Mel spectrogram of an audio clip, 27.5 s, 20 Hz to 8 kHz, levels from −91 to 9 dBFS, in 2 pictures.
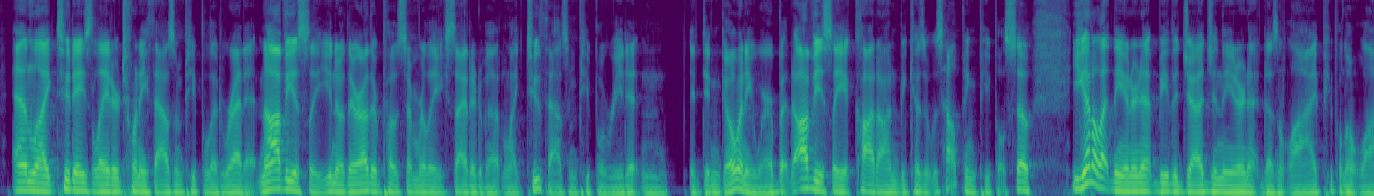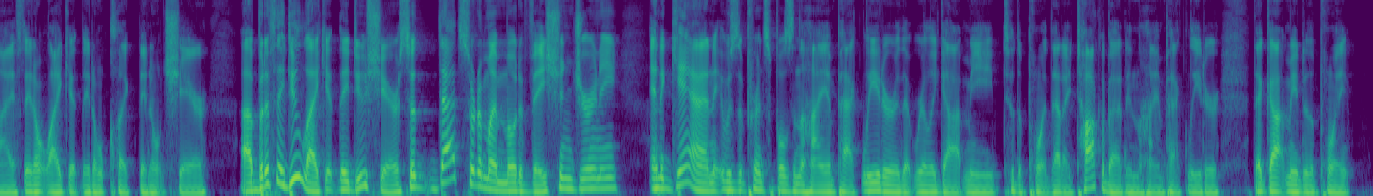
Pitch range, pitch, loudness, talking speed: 90-120 Hz, 100 Hz, -20 LUFS, 265 wpm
